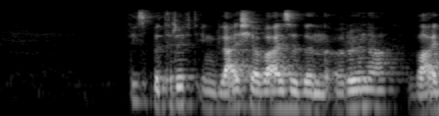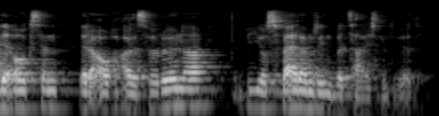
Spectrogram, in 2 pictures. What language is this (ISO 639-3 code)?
deu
